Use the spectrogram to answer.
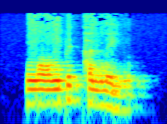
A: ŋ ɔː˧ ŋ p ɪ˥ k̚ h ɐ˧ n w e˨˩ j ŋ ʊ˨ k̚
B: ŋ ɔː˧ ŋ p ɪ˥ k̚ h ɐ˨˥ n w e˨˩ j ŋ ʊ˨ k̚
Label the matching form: A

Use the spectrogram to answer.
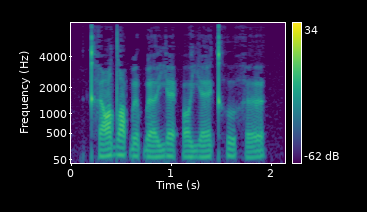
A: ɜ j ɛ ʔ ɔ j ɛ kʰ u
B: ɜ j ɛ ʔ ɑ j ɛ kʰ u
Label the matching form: A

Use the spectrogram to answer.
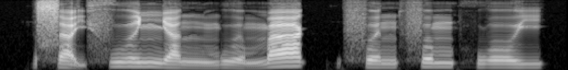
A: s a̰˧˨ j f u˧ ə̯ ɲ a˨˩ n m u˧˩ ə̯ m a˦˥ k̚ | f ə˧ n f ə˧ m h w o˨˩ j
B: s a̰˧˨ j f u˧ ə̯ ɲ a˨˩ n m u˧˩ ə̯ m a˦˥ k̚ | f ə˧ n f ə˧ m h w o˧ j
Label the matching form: B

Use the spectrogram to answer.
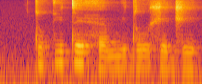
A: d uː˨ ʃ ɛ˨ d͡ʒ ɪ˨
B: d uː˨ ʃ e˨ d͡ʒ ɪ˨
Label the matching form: B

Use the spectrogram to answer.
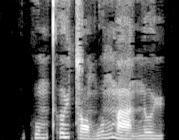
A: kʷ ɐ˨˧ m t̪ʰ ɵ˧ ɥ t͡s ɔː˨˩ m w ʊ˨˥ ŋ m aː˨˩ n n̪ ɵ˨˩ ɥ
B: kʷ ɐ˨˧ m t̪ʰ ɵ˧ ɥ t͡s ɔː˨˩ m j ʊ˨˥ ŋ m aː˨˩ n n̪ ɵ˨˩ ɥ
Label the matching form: A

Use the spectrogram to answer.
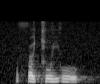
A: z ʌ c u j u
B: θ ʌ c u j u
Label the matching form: B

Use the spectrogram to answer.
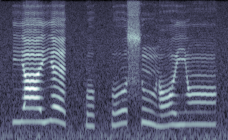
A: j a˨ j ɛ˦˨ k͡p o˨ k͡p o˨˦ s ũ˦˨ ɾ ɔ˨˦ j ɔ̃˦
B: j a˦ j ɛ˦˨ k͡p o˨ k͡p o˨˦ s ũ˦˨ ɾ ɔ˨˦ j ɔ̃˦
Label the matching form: B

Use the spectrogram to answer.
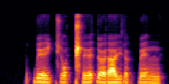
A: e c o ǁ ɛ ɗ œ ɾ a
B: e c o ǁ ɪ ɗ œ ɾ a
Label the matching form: B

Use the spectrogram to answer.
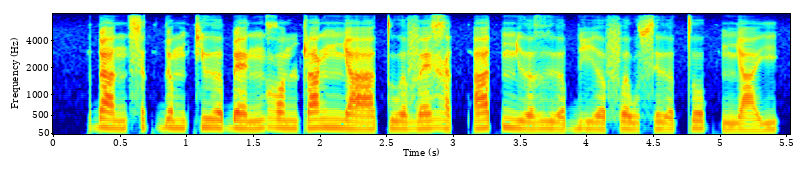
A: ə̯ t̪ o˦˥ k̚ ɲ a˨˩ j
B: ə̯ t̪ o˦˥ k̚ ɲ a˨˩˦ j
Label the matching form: B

